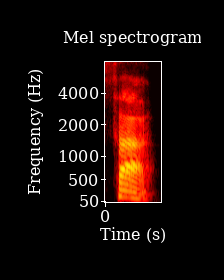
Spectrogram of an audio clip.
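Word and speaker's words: ثاء: So easy way to pronounce these 2 letters, just take out the tongue outside, then touch the teeth on the top of it. Make the tongue as a spreaded one, not a heavy one, not a bold one.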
